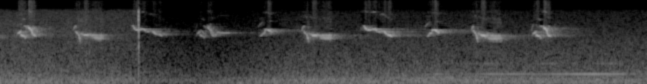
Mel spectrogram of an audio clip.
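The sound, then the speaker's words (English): Robins living among trees sing in a steady series of short, bright chirping phrases, about eight in a row at an even pace, fairly faint over a soft outdoor background hiss with no voices. “To live among the trees, the robins have gotten used to seeing the people.”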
